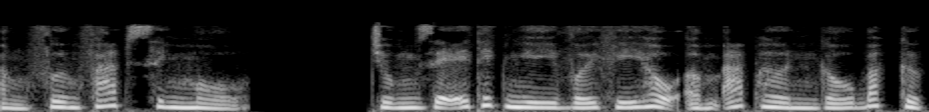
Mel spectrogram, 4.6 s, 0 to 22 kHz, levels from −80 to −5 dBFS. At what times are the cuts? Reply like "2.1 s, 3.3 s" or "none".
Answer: 1.8 s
